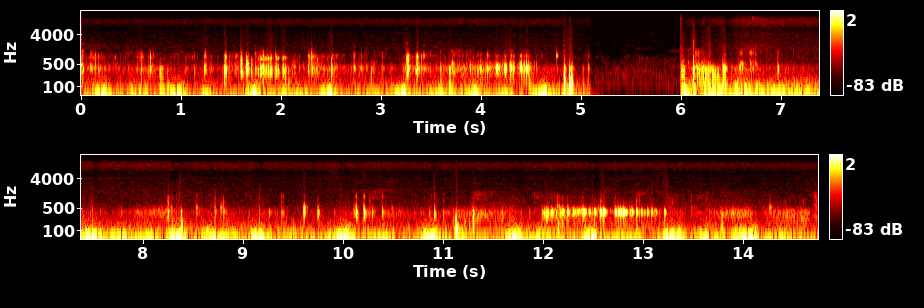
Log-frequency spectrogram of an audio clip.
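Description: Low gurgling and rumbling abdominal sounds with a short silent gap; ordinary stomach growling after a meal.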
